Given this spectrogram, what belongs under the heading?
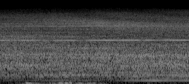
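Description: A Hoover WindTunnel MAX bagged upright vacuum cleaner (model UH30600), a budget machine, runs steadily and loudly, its broad motor whoosh holding even throughout with no voices.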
